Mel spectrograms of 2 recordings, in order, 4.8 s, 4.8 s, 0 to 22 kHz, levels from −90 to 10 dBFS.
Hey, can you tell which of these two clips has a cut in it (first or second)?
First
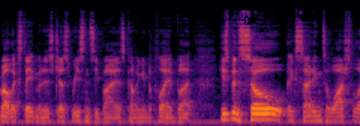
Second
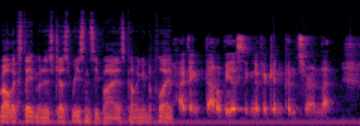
second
